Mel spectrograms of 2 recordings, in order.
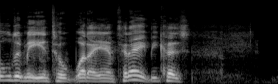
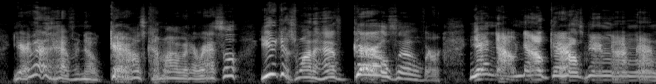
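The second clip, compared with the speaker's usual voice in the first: high put-on voice refusing, mock stern; 9 semitones higher than usual. Telling fans no girls, in a high mock voice. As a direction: play a mock disapproving parent.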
